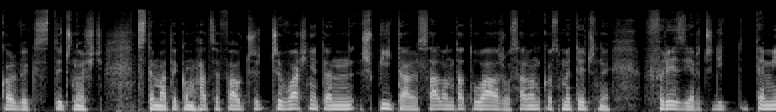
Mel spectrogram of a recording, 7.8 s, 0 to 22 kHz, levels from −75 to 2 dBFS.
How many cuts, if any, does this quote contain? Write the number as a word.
one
